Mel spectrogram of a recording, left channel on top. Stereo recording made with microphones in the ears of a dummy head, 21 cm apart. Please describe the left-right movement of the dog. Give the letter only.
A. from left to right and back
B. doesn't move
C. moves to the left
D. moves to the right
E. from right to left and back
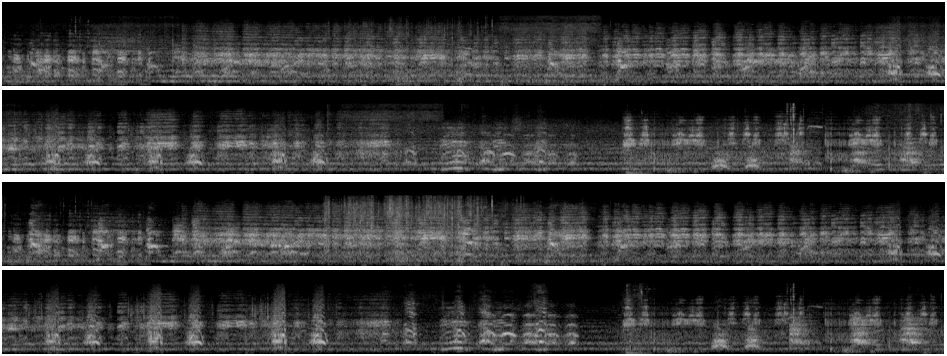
E.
